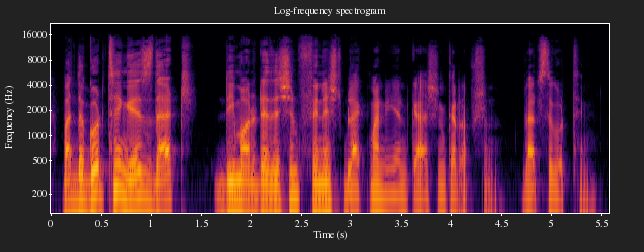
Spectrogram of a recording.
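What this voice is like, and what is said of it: Sarcastic delivery. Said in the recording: “I'm being sarcastic, joking.”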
